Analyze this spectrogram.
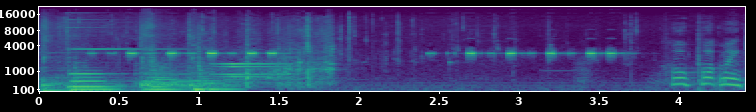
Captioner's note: device chimes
